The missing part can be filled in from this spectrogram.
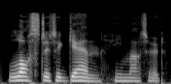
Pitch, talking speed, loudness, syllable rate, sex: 165 Hz, 175 wpm, -19 LUFS, 5.3 syllables/s, female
